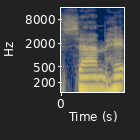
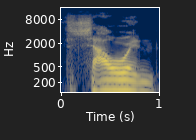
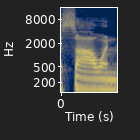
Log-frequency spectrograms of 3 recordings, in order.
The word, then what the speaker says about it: Samhain: The festival of Samhain. Samhain, everyone. Dr. Loomis. And I think full of you have an Irish actor here, so he's probably like, I am not pronouncing it Sam Hain.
